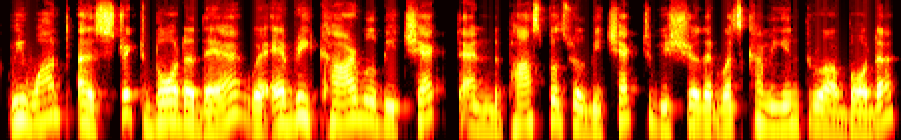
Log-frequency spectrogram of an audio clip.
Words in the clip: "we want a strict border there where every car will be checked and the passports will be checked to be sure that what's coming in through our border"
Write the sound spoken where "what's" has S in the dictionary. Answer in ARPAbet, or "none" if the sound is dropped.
S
